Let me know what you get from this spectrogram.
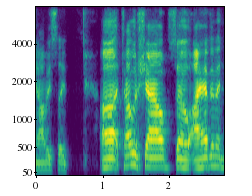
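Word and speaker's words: Shough: mispronounce his name uh not really difficult to pronounce but it's just weird spelling obviously uh Tyler Xiao so I have him at number eight and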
